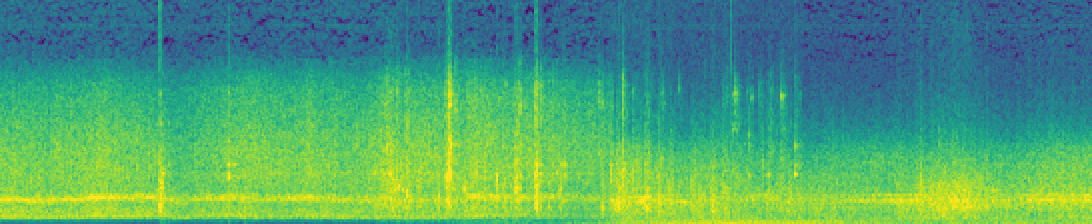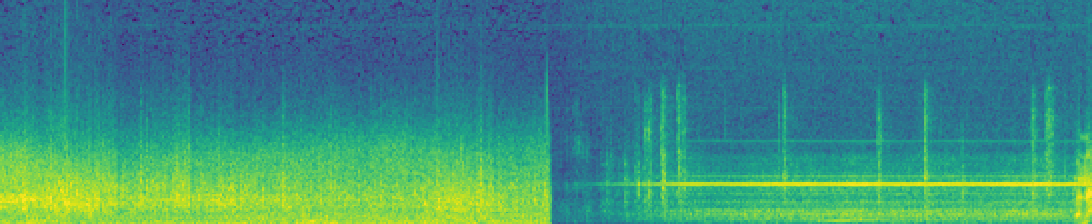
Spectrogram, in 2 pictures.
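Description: Simulated tornado wind in a laboratory model city, a loud roaring rush of air that builds and persists for about sixteen seconds, then cuts off abruptly, leaving a quieter hum.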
